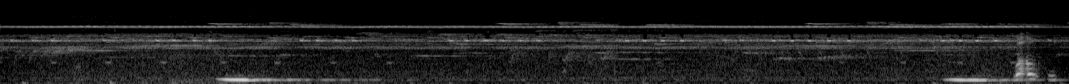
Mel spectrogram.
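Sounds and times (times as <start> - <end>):
many crickets trilling in a night forest: 0.0 - 10.6
speech: 2.2 - 2.7, 10.2 - 10.6.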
